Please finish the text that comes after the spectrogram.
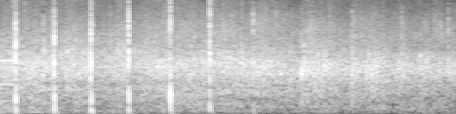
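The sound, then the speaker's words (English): A church audience applauds on Palm Sunday to celebrate Jesus. The applause is a dense, steady wash, with a few sharp claps landing on an even beat early on before fading into general clapping. No one speaks. “Can we put our hands together and celebrate Jesus?”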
